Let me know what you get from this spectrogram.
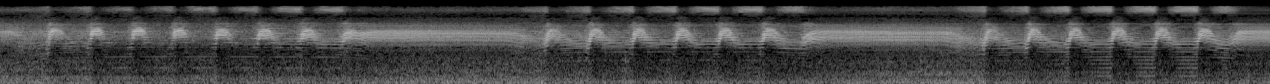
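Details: Summer cicadas singing together in the Galsan Park woods in Seoul, Korea: rhythmic buzzy pulses roughly two per second in long runs, alternating with a continuous high drone between runs.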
